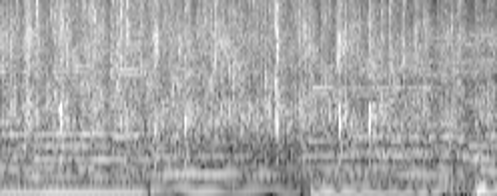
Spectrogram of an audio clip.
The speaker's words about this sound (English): Man, if that's you and you prayed that prayer, come on, let's just give Jesus a round of applause in here today.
